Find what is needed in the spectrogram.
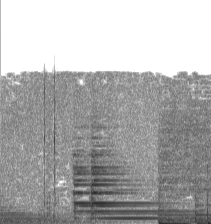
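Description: Subscribe-button sound effect: two quick clicks, then a bright bell chime that rings out and fades over about a second. Electronic music with a heavy bass beat starts near the end.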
